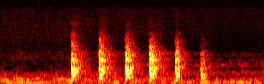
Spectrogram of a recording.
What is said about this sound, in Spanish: Tiempo después me estaba preparando para dormir cuando escuché que tocaban a mi puerta, a la mitad de la noche. Me levanté de la cama y cuando la abrí no había nadie.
